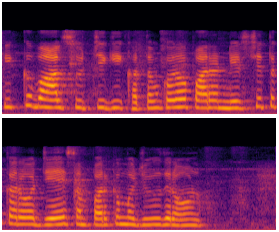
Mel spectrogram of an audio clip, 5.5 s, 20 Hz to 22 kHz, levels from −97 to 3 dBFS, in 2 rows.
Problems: constant background noise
